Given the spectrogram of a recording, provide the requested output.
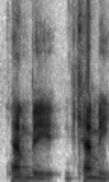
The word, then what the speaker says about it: Kemi: So I heard there was a lunch with I always mispronounce her name. Is it Kenley or Kemi Badenoch. Kemi?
